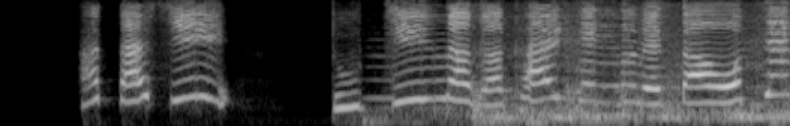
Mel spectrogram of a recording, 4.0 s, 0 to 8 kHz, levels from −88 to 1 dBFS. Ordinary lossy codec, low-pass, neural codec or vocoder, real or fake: none; none; codec, 16 kHz, 0.9 kbps, LongCat-Audio-Codec; fake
